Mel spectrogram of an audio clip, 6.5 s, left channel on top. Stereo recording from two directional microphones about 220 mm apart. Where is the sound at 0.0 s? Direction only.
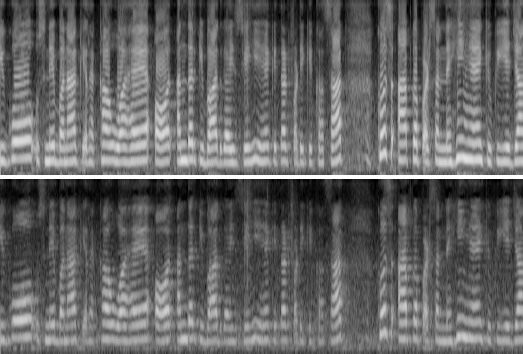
50° left (ahead or behind).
